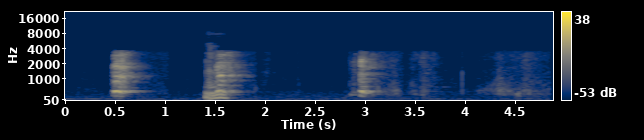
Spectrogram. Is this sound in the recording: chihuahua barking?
yes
